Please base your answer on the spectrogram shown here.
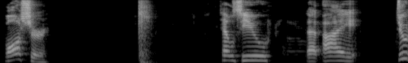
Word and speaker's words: Bossier: I've always said Bossier. It's Bosher.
